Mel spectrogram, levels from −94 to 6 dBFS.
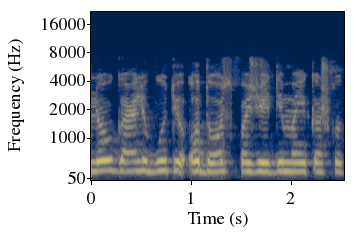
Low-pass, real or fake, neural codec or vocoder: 7.2 kHz; fake; codec, 16 kHz, 16 kbps, FreqCodec, larger model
